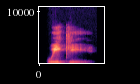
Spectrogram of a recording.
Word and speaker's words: Vici: and in college, and it's actually pronounced wiki in Roman in the Latin language. So, I may accidentally say wiki, and it drives me nuts to say Vici.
